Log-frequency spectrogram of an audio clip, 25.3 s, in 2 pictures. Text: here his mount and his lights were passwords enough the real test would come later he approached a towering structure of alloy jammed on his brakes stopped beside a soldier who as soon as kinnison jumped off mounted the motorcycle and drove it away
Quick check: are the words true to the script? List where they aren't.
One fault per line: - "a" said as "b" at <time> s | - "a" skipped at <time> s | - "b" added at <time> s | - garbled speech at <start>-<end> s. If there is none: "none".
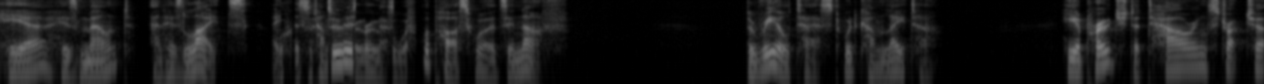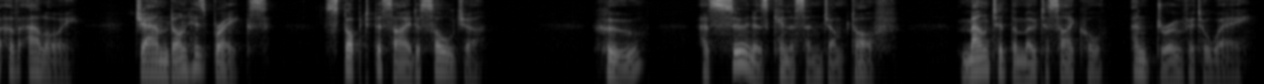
- garbled speech at 2.7-4.2 s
